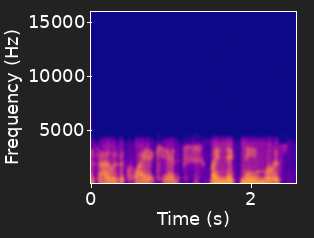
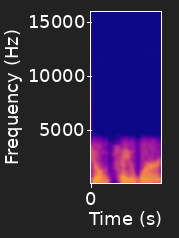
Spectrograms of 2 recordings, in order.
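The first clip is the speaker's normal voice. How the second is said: acted stern voice, slower. Retelling the grandmother's words to her as a child in the tub, retelling a stern order. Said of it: "she sternly said to me".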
